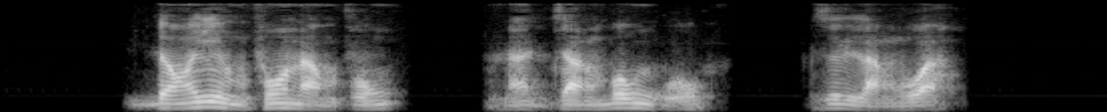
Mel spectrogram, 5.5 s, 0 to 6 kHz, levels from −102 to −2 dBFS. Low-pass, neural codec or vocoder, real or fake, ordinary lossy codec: 5.4 kHz; codec, 16 kHz, 4 kbps, FunCodec, trained on Chinese and English, 50 frames a second; fake; MP3, 48 kbps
